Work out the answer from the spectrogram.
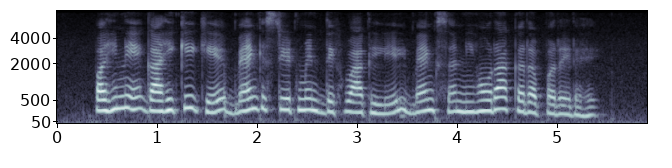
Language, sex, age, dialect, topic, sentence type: Maithili, female, 51-55, Bajjika, banking, statement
